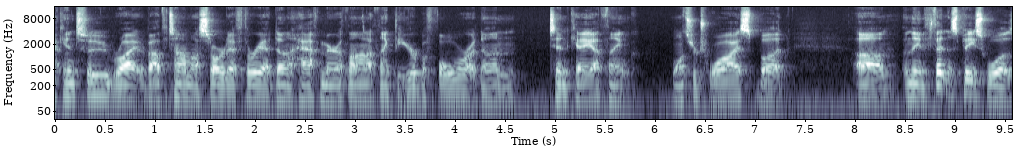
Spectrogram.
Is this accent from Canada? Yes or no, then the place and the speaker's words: no; Winston-Salem, North Carolina, United States; I grew up in Winston-Salem, just west of Greensboro.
